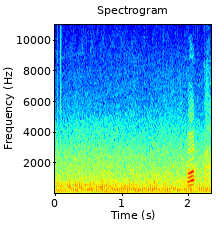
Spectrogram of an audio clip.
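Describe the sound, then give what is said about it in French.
A steady, droning rotor-like rumble fills the background throughout as a helicopter passes overhead, with a brief louder burst near the end. “Ah, il y a un hélicoptère qui me survole.”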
